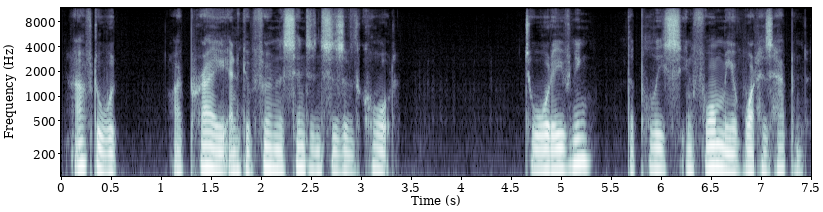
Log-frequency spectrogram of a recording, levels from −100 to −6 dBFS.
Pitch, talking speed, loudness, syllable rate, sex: 110 Hz, 160 wpm, -18 LUFS, 6.4 syllables/s, male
